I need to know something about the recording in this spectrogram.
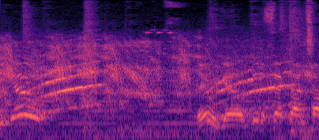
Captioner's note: phasers firing; sirens blaring in simulation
